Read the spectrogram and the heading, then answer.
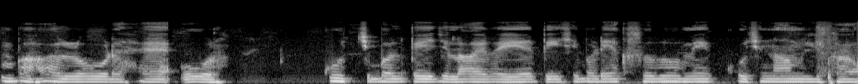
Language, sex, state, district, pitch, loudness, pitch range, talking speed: Hindi, female, Uttar Pradesh, Shamli, 125 Hz, -15 LUFS, 120-130 Hz, 120 wpm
